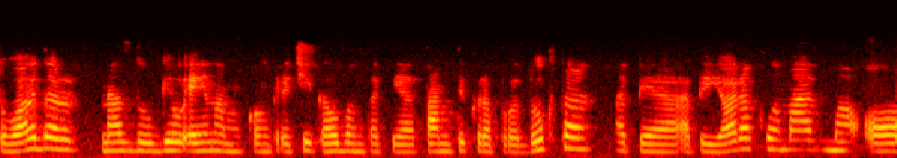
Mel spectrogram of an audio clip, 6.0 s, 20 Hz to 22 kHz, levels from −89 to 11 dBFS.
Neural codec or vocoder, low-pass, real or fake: none; 10.8 kHz; real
